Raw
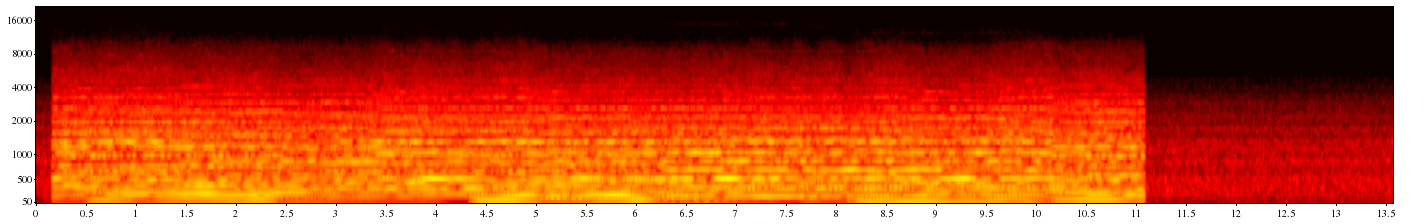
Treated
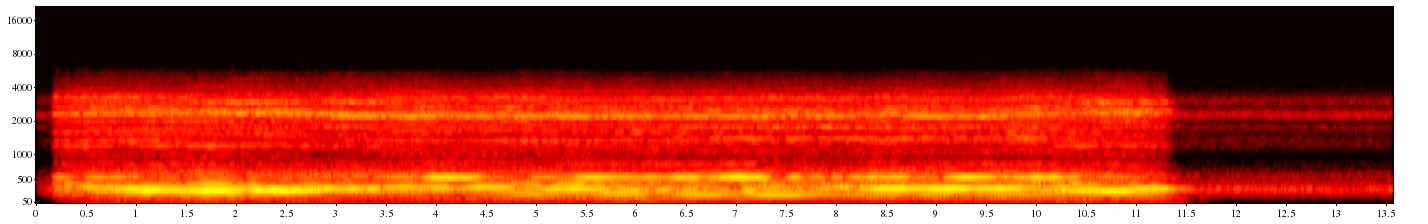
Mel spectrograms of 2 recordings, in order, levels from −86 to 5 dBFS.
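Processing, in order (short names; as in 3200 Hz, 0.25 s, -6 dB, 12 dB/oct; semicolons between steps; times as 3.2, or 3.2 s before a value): vowel filter i; low shelf 320 Hz -11 dB; notch 2000 Hz, Q 11; added harmonics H 4 -18 dB, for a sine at -28 dBFS; frequency shift +24 Hz; speaker cabinet 100–3900 Hz, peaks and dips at 100 Hz +4 dB, 160 Hz +8 dB, 600 Hz +5 dB, 970 Hz -4 dB, 1600 Hz -5 dB; loudspeakers at several distances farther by 40 m -12 dB, 67 m -2 dB; reverb RT60 0.55 s, pre-delay 5 ms, DRR -6 dB; gain +7.5 dB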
